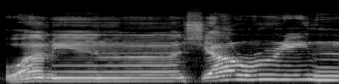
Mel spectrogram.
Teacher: यहाँ पर नून साकिन के बाद देखिए आप, शीन हुरूफ इख्फा में से आया है तो हमने यहाँ पर भी गुन्ना करना है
